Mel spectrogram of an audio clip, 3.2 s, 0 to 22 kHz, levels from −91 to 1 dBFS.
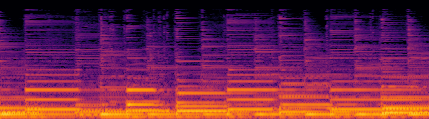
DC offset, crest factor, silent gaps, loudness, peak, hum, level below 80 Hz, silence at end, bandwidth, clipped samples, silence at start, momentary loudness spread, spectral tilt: under 0.1%; 12 dB; none; -18 LUFS; -4 dBFS; none; -36 dBFS; 0 s; 12.5 kHz; under 0.1%; 0 s; 4 LU; -9 dB/octave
